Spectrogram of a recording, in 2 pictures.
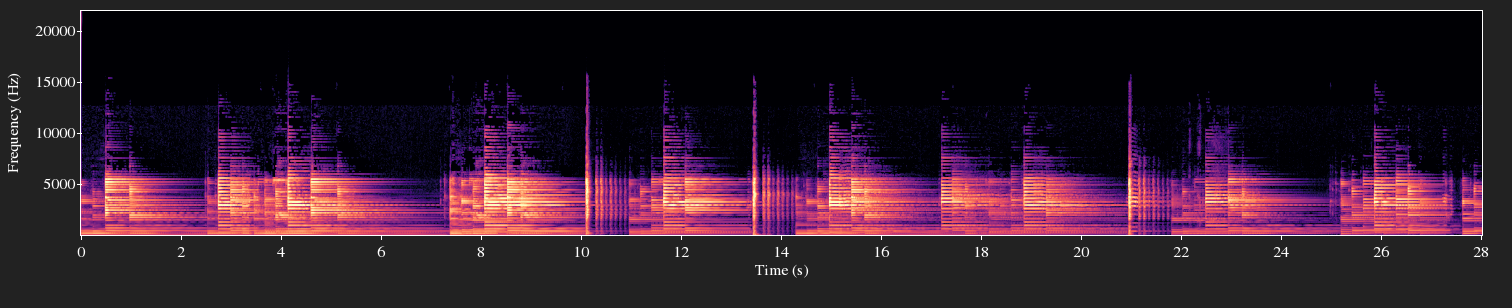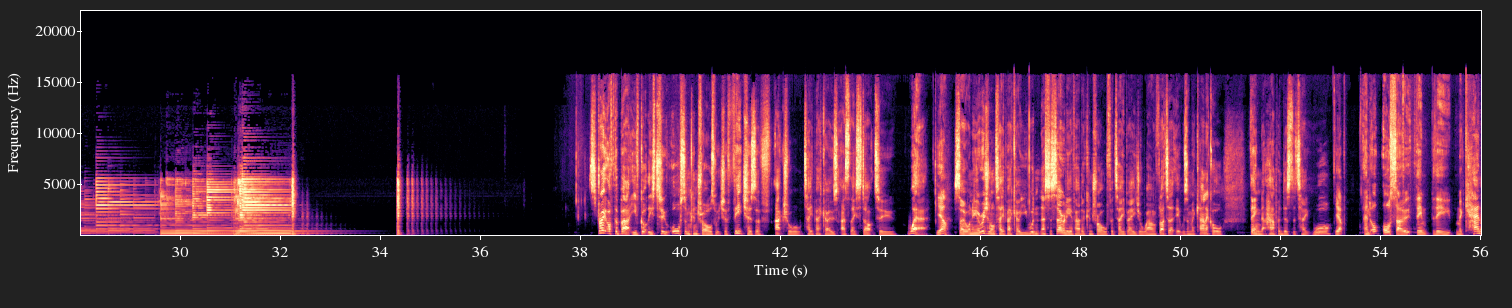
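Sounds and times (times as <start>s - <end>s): electric guitar chords ringing: 0.0s - 33.7s
muted guitar strums: 10.0s - 11.0s, 13.4s - 15.6s, 20.9s - 22.7s, 29.6s - 33.0s, 34.4s - 35.0s.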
